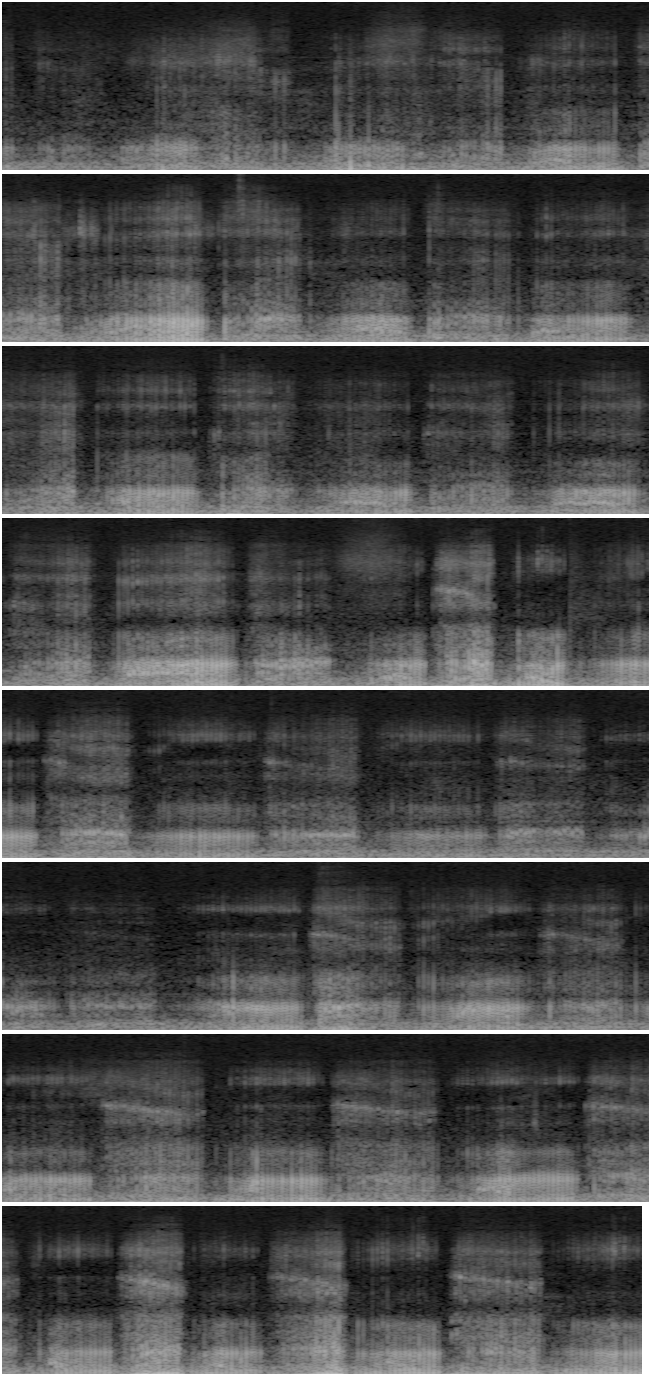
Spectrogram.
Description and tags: Mono recording of a cat purring.
cat, field-recording, purr, purring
